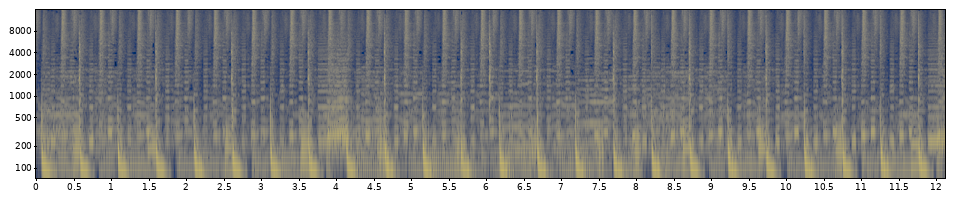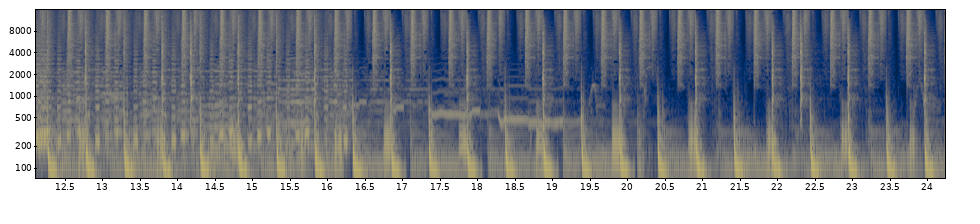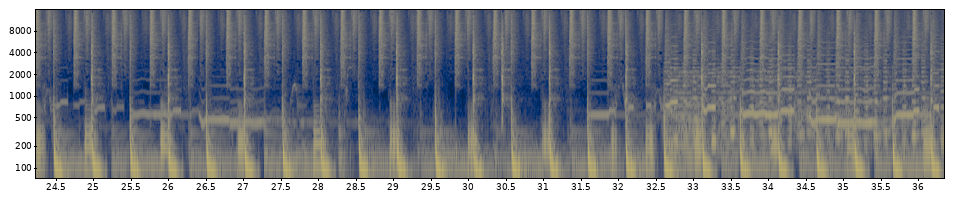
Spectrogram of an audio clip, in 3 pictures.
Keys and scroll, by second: 16.1 Right, 16.3 Right, 16.5 Down, 17.0 Left, 17.3 Left, 17.5 Up, 25.9 super+d, 26.2 Left, 26.4 Left, 26.5 Left.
